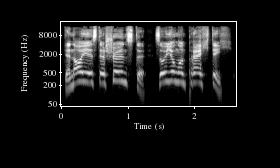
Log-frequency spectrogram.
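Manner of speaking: very high, loud delighted cry; children calling out. A narrator's reading. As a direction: cry out in excited child voices. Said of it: "riefen sie".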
